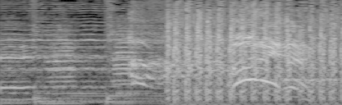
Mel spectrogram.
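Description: A sustained tone gives way to a loud, rapid burst of machine gun fire, the close rattling shots continuing to the end with a brief whistling whine rising and falling through them.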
